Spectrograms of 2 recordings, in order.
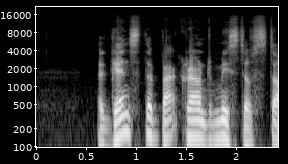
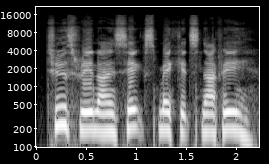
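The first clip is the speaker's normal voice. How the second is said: calling the number louder, impatient; 10 semitones higher, 6 dB louder than usual. Acted. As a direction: hail again, hurry them. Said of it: "Retief called".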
